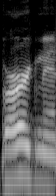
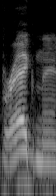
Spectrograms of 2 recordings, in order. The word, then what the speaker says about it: Bregman: I I would be I keep mispronouncing I'd call him Bergman Alex Bergman I don't know why I kept saying Bergman Bergman Bergman then I looked at it closely and it said bregman and I'm like okay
